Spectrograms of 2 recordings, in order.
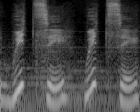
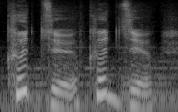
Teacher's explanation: that oo makes it a little harder to say ts, and I say z instead. It's voiced, it's more voice sounding.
